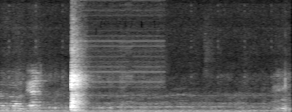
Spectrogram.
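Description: A faint voice briefly, then one sharp snap about a second in, trailing off in a short hiss.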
